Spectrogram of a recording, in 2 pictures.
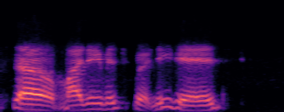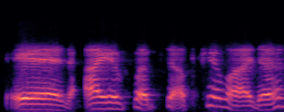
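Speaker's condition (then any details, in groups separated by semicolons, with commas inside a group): Cerebral palsy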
